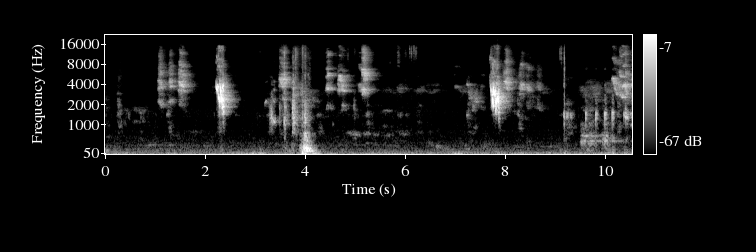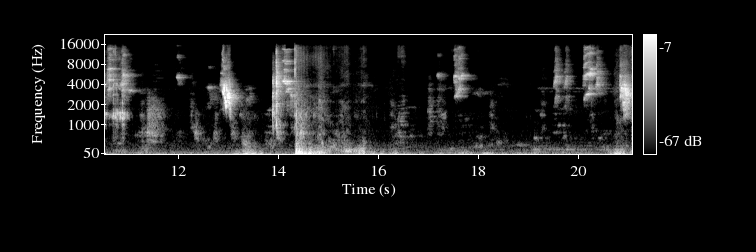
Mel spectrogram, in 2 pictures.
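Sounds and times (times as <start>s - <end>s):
budgerigars chirping and chattering: 0.9s - 14.5s, 19.3s - 21.0s.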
